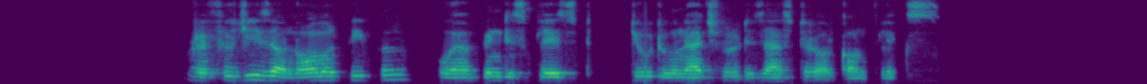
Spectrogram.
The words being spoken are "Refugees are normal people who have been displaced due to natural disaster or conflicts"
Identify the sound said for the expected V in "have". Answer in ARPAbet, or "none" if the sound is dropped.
V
